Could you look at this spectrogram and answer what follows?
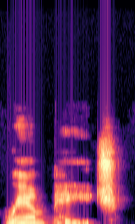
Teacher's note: use a long a sound plus J the hard J sound like juice and jump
